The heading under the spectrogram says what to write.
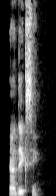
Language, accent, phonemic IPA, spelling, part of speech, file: French, France, /ɛ̃.dɛk.se/, indexé, verb / adjective, LL-Q150 (fra)-indexé.wav
- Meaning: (verb) past participle of indexer; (adjective) indexed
